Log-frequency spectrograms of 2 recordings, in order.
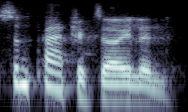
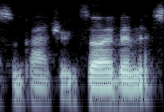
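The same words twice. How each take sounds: First: Hammy Irish accent, Island as "Oiland"; bad Irish accent. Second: Said in the usual way. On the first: Shown as a demonstration. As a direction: lay on a thick, bad Irish accent for Saint Patrick's Island. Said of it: "in a very bad Irish accent". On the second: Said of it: "you have to talk about it like that".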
